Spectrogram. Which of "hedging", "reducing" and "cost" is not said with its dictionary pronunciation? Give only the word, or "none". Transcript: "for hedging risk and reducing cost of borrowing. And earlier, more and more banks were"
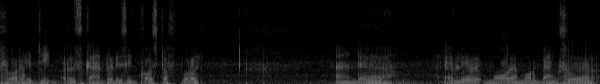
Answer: none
